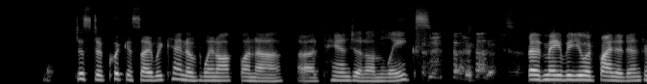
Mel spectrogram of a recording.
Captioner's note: chuckles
